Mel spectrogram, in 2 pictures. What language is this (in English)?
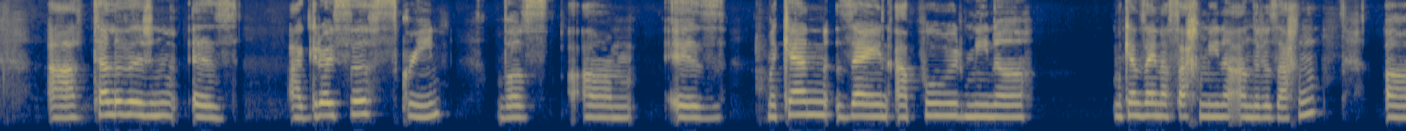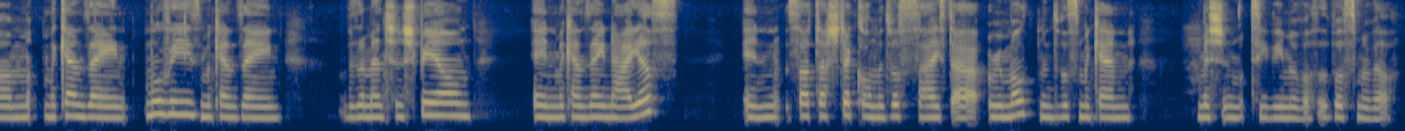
Yiddish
